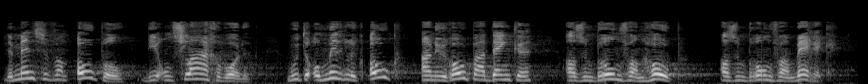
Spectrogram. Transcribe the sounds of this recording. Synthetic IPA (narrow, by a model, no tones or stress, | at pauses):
dəmɛnsənvɑnowpəlˠ | diɔntslaːχəʋɔɹdən | mutənɔnmɪdələkowkaːnøːrowpadɛŋkən | ʔɑlˠsənbrɔnvɑnɦowp | ɑlˠsənbrɔnvɑnʋɛrk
